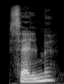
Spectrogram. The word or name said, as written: salme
